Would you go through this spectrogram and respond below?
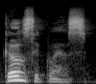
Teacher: a sílaba tônica fica no O, antes de duas consoantes do sistema comum, onde o O tem um som de O nasalado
